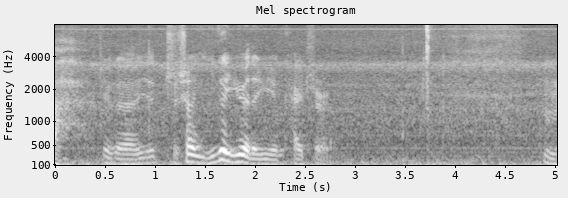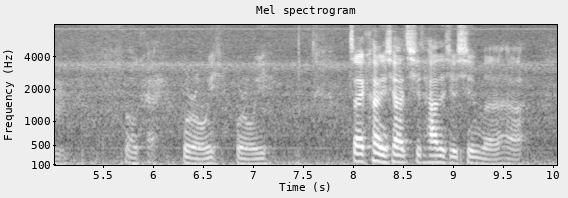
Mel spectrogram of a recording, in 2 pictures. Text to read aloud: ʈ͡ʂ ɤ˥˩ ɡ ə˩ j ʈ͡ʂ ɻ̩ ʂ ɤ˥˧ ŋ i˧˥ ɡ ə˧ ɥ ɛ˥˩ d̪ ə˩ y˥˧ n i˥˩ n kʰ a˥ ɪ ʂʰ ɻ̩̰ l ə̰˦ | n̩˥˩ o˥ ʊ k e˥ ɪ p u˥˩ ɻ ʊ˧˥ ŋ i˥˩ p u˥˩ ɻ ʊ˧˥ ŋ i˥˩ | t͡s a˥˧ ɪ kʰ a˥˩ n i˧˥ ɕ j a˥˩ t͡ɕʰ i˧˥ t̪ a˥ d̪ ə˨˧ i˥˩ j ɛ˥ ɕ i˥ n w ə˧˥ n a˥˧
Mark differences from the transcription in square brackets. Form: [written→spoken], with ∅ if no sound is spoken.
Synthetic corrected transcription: ʈ͡ʂ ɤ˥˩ ɡ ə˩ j ʈ͡ʂ ɻ̩ ʂ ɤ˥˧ ŋ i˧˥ ɡ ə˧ ɥ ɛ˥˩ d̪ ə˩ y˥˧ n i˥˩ [n→ŋ] kʰ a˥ ɪ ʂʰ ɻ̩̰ l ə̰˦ | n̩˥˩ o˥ ʊ [k→kʰ] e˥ ɪ p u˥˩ ɻ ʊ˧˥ ŋ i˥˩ p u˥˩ ɻ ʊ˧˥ ŋ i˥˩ | t͡s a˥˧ ɪ kʰ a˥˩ n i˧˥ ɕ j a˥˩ t͡ɕʰ i˧˥ [t̪→t̪ʰ] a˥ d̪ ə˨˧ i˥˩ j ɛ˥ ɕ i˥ n w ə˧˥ n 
